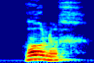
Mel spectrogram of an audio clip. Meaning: archaic form of honing
- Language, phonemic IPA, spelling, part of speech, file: Dutch, /ˈhonɪx/, honig, noun, Nl-honig.ogg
